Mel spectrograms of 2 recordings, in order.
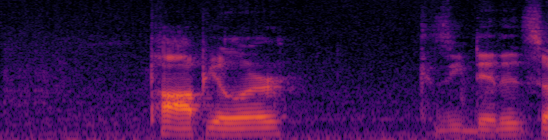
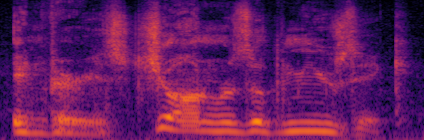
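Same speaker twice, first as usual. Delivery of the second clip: movie trailer voice; 3 semitones higher, 8 dB louder than usual. Shown as a demonstration. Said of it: "movie trailer voice?".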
